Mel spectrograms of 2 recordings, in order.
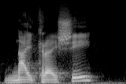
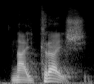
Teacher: For example, in Eastern Slovakia, it's interesting that they put the accent on the penultimate syllable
